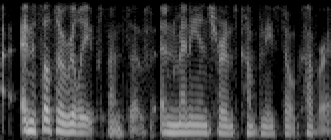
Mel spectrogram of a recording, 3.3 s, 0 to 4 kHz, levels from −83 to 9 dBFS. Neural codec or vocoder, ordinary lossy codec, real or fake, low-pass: none; Opus, 16 kbps; real; 3.6 kHz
